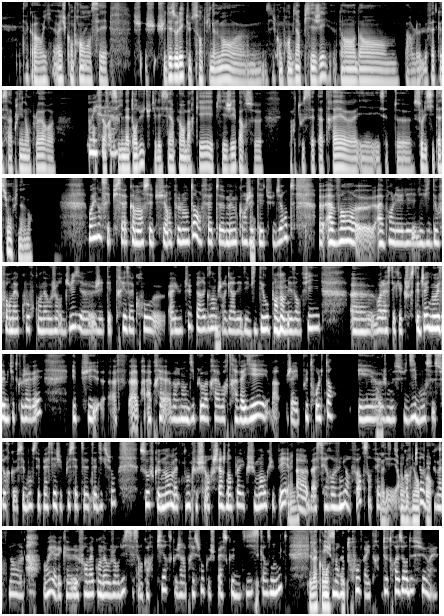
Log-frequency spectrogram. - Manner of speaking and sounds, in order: other background noise; laughing while speaking: "pendant"; "addiction" said as "taddiction"; gasp
- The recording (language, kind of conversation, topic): French, advice, Comment puis-je sortir de l’ennui et réduire le temps que je passe sur mon téléphone ?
